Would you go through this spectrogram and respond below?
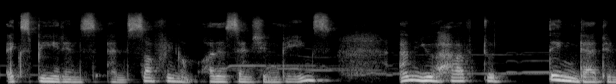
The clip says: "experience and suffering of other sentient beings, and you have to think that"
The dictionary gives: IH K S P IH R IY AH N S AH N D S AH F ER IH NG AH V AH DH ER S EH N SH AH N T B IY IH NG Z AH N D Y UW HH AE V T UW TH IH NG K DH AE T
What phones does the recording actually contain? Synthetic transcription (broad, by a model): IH K S P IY R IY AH N S AH N D S AH F ER IH NG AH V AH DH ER S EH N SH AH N B IY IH NG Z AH N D Y UW HH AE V T UW T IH NG K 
